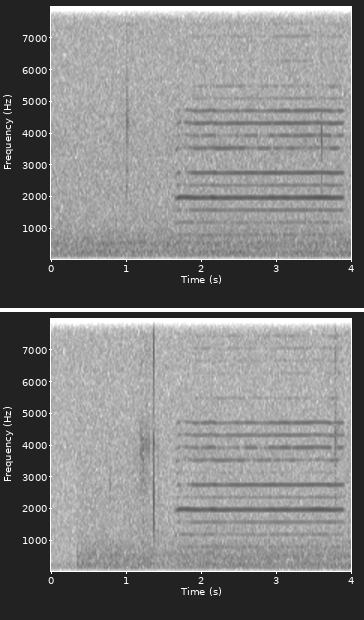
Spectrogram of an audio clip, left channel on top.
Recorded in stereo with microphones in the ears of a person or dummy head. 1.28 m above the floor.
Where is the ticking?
I don't hear ticking.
